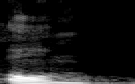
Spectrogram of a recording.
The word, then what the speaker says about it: Om: Well, first of all, we have the first word is Om. Now, if we first word of Srimad Bhagavatam is Om. Now, to understand that, first that just this one syllable. Oh, actually, it's three syllables.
